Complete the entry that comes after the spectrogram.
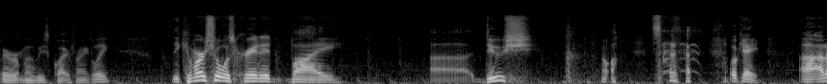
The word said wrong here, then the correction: Deutsch: It's Deutsch. There we go, Deutsch. It's not Douche.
